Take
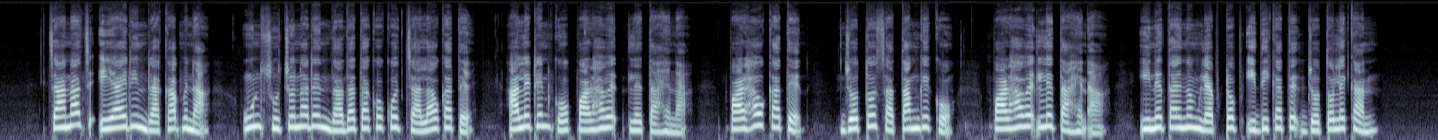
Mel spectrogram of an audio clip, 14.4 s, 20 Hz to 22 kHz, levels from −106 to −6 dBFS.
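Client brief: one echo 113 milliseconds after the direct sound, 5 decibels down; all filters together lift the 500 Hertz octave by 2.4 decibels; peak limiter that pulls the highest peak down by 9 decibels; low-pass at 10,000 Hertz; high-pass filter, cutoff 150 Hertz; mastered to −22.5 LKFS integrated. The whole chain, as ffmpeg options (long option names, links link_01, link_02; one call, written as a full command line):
ffmpeg -i in.wav -af "highpass=150,lowpass=10000,equalizer=frequency=500:width_type=o:gain=3,alimiter=limit=-11.5dB:level=0:latency=1,aecho=1:1:113:0.562,volume=-1dB" out.wav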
